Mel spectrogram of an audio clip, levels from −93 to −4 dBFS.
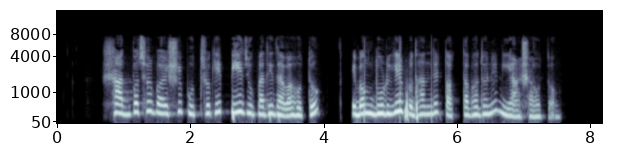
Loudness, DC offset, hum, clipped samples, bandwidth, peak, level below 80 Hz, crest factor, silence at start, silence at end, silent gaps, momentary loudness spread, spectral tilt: -18 LUFS; under 0.1%; none; under 0.1%; 7.8 kHz; -2 dBFS; -54 dBFS; 16 dB; 0.7 s; 0.65 s; 4.10-4.20 s, 4.30-4.41 s; 9 LU; -6.5 dB/octave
